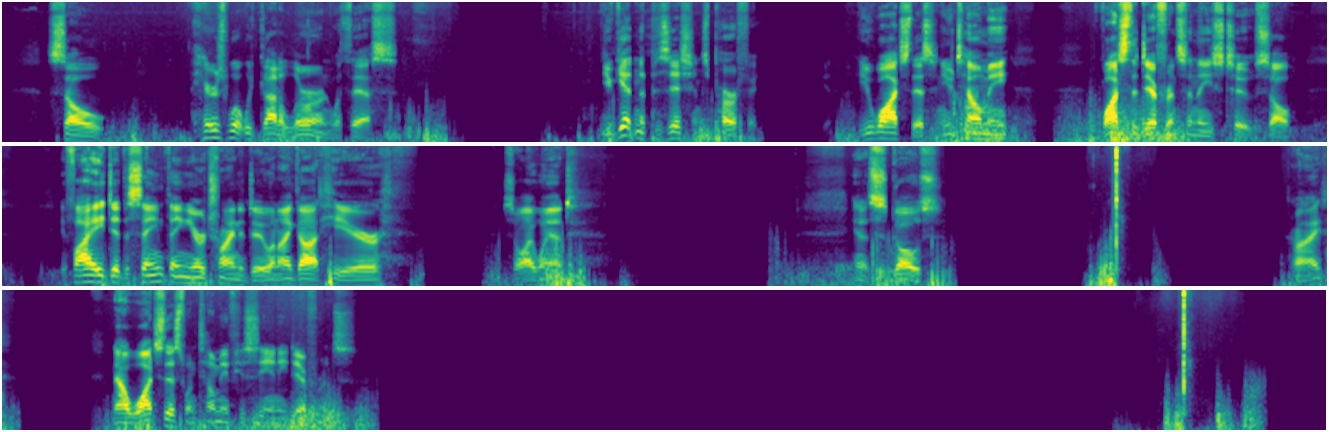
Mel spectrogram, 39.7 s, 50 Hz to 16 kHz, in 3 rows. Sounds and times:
Speech: 0.5 - 1.1, 1.9 - 4.0, 6.0 - 7.6, 8.6 - 10.2, 11.0 - 13.0, 13.9 - 17.3, 18.3 - 19.2, 21.8 - 22.8, 26.1 - 26.6, 27.6 - 30.0.

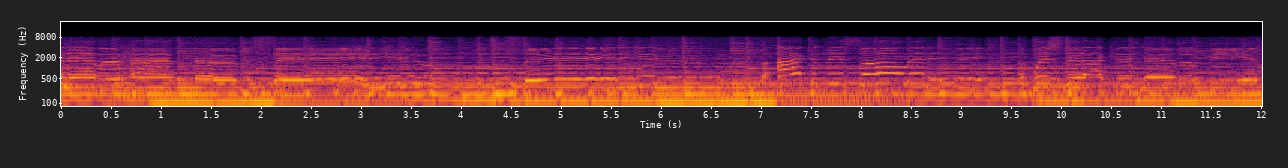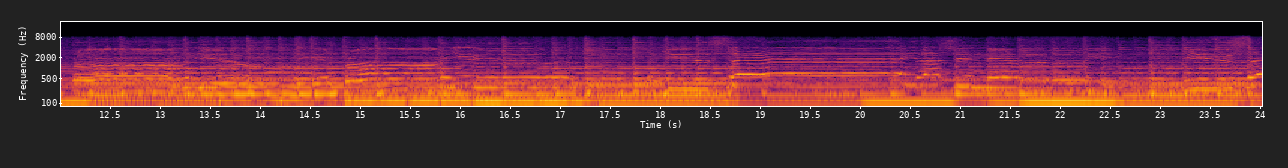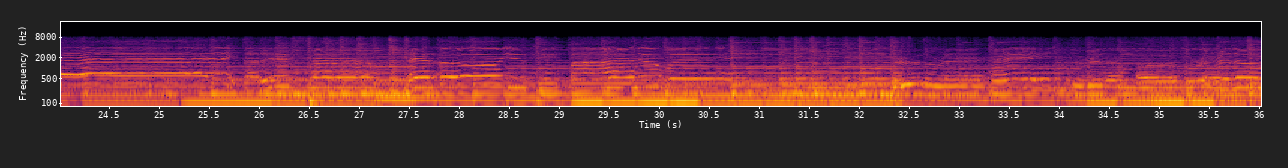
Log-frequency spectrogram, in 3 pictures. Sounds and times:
Music: 0.0 - 36.0.

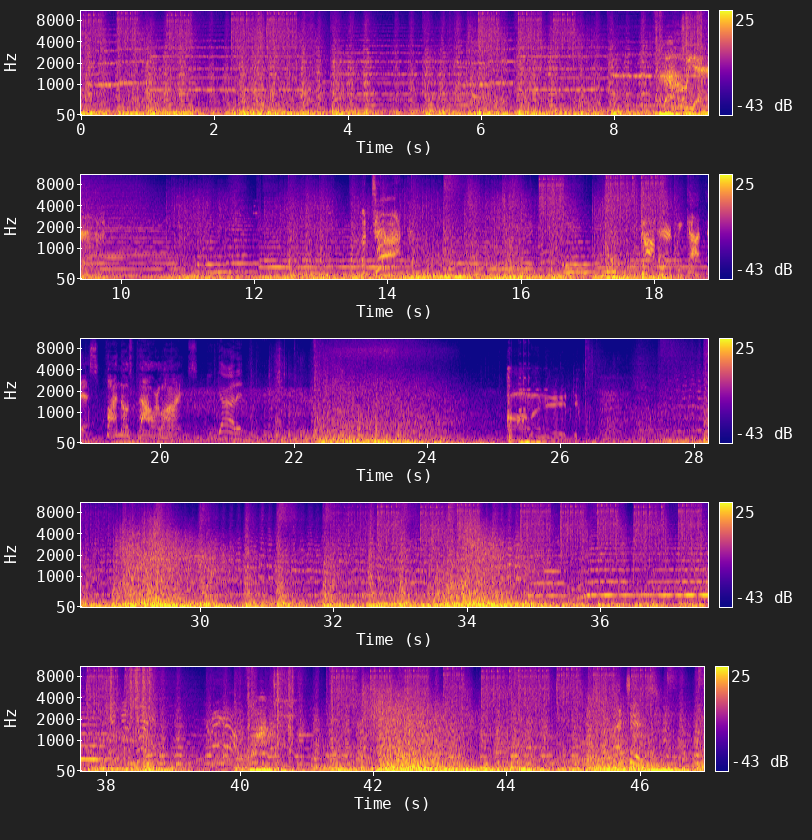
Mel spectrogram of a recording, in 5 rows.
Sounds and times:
Speech: 17.8 - 21.3.

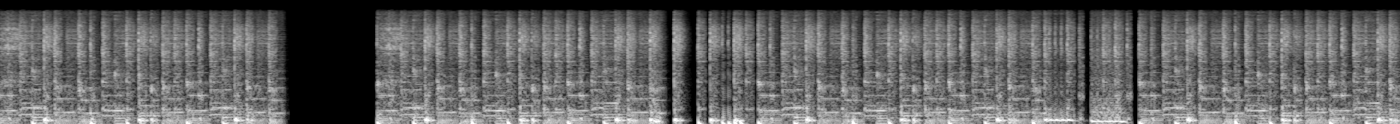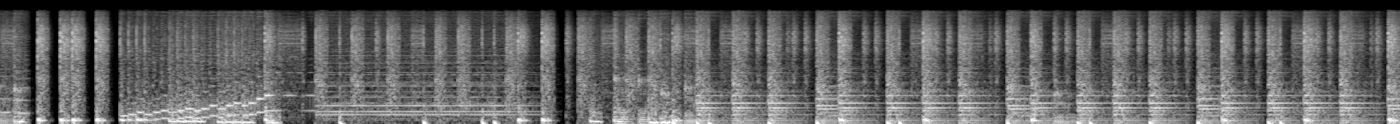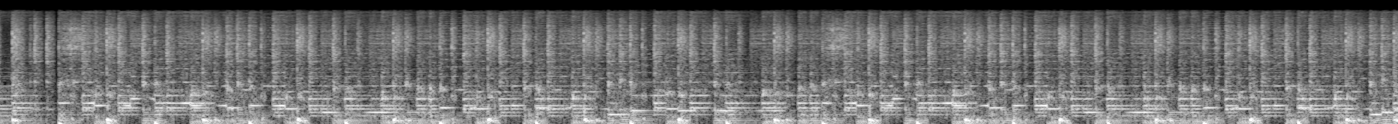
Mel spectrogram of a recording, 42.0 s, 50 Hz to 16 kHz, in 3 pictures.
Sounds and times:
Exciting music: 15.2 - 41.9.

